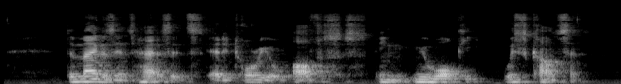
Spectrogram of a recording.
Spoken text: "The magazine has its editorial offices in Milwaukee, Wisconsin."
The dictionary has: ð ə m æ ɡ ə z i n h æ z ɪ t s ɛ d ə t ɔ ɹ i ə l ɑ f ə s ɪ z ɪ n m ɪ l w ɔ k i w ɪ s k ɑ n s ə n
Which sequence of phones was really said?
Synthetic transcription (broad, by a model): ð ə m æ ɡ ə z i n h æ z ɪ t s ɛ d ə t ɔ ɹ i ə l ɑ f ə s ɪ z ɪ n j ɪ w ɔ k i w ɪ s k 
